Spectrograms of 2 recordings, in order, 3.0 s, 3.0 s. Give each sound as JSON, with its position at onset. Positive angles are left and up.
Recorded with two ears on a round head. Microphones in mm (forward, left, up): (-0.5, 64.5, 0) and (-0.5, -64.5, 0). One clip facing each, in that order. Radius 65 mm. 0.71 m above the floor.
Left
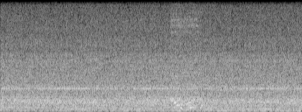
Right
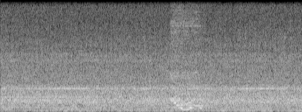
{"t": 1.7, "sound": "a cupboard door", "side_deg": -15, "distance_m": 5.5}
